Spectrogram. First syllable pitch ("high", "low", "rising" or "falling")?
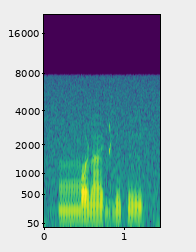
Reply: low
